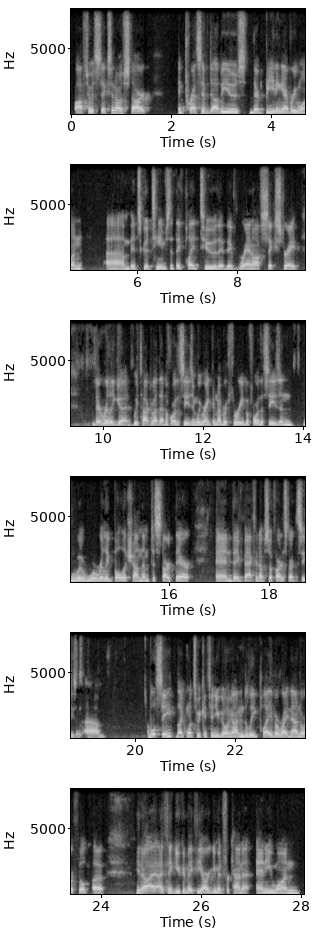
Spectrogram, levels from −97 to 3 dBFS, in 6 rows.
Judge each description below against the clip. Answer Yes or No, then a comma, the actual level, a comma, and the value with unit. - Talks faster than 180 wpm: Yes, average, 200 wpm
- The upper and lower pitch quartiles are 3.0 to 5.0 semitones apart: Yes, average, 3.3 semitones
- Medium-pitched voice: No, low, 115 Hz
